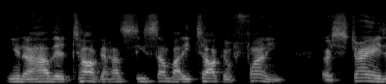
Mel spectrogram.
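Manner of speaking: usual speaking voice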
